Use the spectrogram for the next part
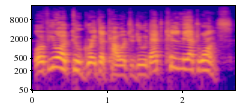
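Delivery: loud, high, raging challenge; a humiliated prince shouts a challenge to the king; furious shouting. A narrator's reading. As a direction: spit the dare out in fury. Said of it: "howled Rabidash".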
